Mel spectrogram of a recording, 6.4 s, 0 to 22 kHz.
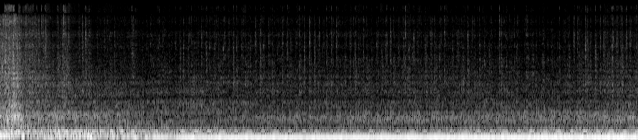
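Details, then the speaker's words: Mopar 383 V8, mufflers off, about 900 rpm idle: loud open-pipe idle with an even, slightly lopey thump. No ticks or knocks, healthy street-cam idle. "And I tell Rick we always have to pull the mufflers off just to see what it sounds like. Nice little street cam."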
